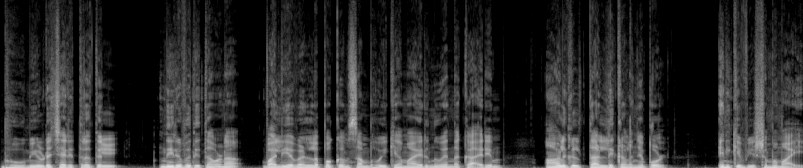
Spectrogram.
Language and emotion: Malayalam, sad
